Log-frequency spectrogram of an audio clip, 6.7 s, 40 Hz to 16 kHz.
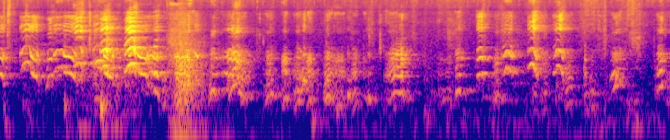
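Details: A litter of Basset Hound puppies, 3 weeks and 2 days old, whimper and squeal in the whelping box with high, wavering cries, several voices overlapping.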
